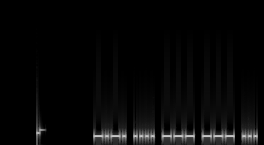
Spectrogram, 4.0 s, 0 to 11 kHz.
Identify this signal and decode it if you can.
Morse code, heard as a keyed tone, about 28 wpm, 700 Hz. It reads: CHOOS
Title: Sentences from Top 700 Words - New Word Drill - 28wpm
